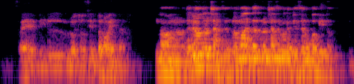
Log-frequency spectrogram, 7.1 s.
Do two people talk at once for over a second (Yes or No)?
No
